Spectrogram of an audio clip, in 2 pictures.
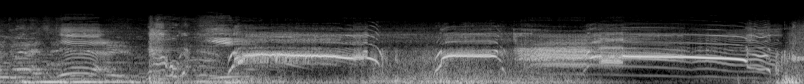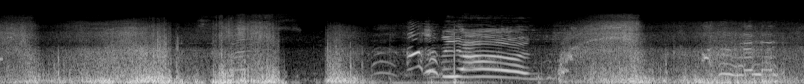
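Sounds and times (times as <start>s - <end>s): rushing air: 1.5s - 16.0s.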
